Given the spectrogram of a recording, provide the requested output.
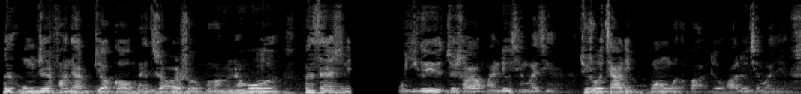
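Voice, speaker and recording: A man talks at a very fast pace, his medium pitch moving with ordinary variation. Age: 20s. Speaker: caller seeking advice, online salesman. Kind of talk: phone-in advice call. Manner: halting.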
